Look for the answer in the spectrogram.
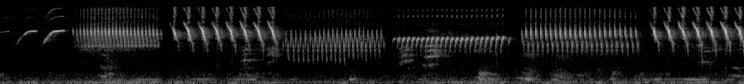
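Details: Canary in full, energetic song meant to call rivals into singing: a fast sequence of varied phrases, buzzy high rolls, rapid repeated rising chirps and steady trills, each lasting about a second before switching.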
